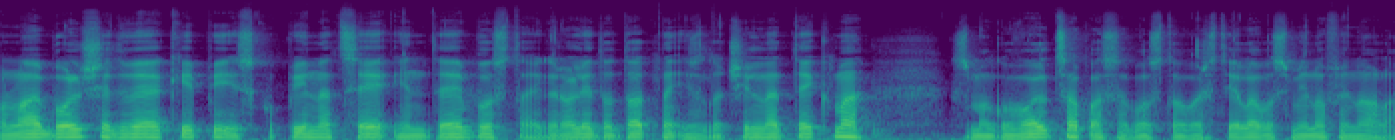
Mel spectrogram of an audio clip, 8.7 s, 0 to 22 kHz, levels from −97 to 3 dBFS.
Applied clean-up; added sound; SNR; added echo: none; none; none; none.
